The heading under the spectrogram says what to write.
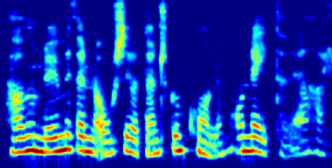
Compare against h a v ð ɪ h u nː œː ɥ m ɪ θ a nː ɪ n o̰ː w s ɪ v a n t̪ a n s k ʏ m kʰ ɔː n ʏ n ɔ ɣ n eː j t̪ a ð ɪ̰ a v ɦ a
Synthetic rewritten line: h a v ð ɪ h u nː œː ɥ m ɪ θ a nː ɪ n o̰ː w s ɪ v a t̪ a n s k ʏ m kʰ ɔː n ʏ m ɔ ɣ n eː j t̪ a ð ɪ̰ a ð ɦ a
